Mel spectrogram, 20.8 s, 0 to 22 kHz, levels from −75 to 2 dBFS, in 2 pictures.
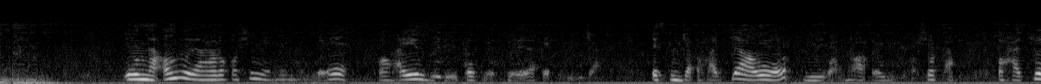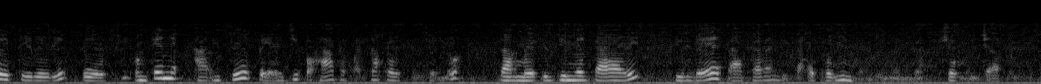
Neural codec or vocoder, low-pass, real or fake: codec, 16 kHz, 2 kbps, FunCodec, trained on LibriTTS, 25 frames a second; 7.2 kHz; fake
